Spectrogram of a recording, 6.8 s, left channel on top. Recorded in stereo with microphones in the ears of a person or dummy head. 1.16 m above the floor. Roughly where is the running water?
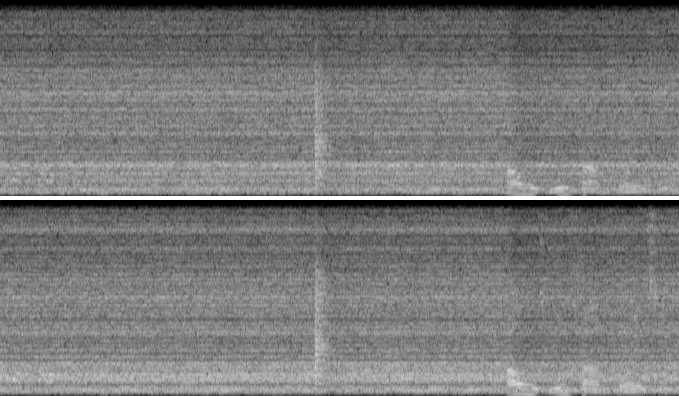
Centre.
